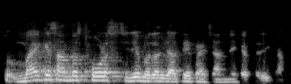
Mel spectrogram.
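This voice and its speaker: A man teaches grammar in an online class, speaking in a somewhat high but dark, mellow voice. He explains step by step and keeps asking students to raise their hands. The recording sounds dull and lo-fi. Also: lively intonation, quick pace.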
